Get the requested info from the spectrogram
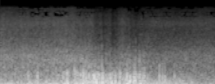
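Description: Wind buffeting the microphone of a fast-moving motorboat, over the rush of the boat through the water, swelling louder about a second in.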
